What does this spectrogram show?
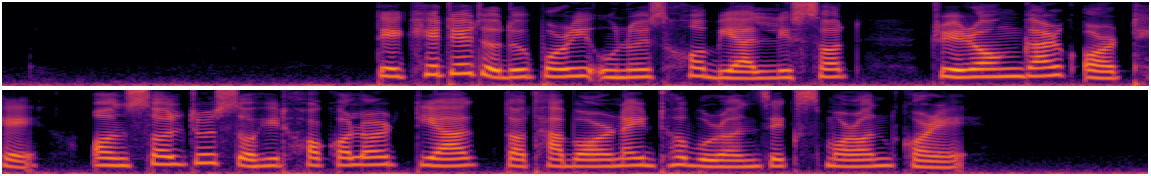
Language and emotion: Assamese, neutral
